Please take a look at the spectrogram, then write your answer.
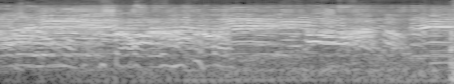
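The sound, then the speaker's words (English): A crowd of children on a coach shouting and chanting "Leeds Castle" together, loud, with overlapping high voices filling the space continuously and no pauses. “They were screaming and they were chanting Leeds Castle as well.”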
